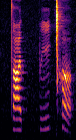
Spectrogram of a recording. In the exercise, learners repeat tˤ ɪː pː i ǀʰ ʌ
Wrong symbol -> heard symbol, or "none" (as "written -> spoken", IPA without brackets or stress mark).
none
